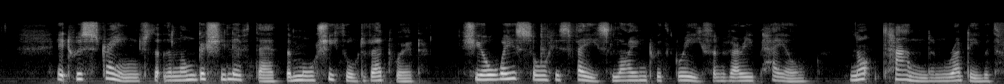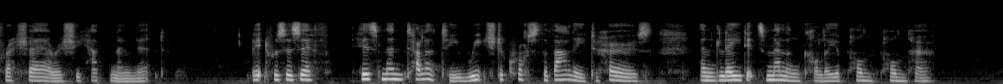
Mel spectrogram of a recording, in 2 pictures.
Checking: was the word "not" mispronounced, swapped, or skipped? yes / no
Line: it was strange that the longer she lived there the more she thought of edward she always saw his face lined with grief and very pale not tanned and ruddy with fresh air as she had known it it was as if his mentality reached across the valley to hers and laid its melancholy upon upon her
no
